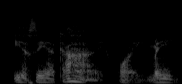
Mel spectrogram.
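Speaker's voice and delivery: very quiet, breathy, barely voiced whisper. Quoting the interrogation scene: Heath Ledger Joker impression. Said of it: "You need to lick your lips more".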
